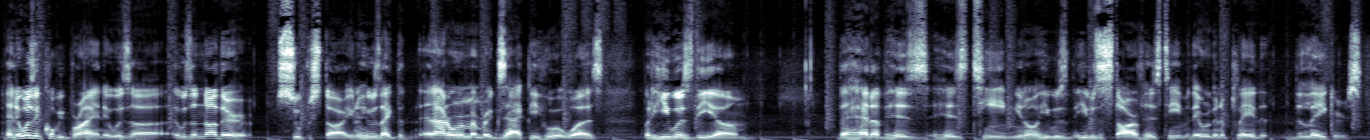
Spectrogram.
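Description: Raspy, gravelly man rambling casually. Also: lowish voice, brisk, a little mellow, faint music behind. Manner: profane, filler-heavy, restarts sentences.

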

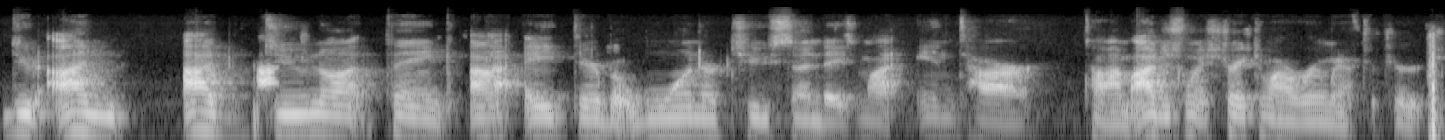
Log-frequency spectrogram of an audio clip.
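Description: A man's voice: fairly low pitch, fairly even intonation, normal speed, hardly any pauses, noisy background. A young man casually telling an anecdote in an informal, jokey, exaggerating way. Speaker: storyteller in a podcast-style phone chat.

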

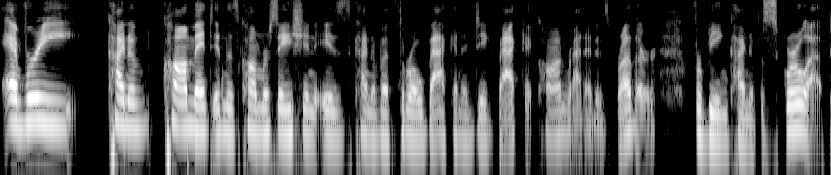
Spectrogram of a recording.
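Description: A woman's voice: deep voice, dry recording, clean studio sound. A woman co-hosting a podcast, discussing film casually and reflectively, often thinking aloud as she goes. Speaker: podcast co-host.

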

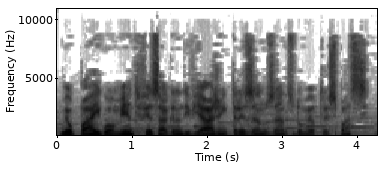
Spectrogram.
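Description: A man's voice: deep voice, very animated, a little slow, soft background music. An actor playing an earnest, emotional male doctor in the afterlife in a radio drama, pleading in formal diction. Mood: wistful, questioning. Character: earnest newly dead male doctor, longing for his mother.

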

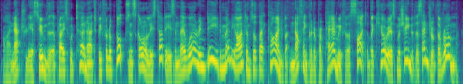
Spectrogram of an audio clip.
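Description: A man's voice: high voice, fast, hardly any pauses, pitched above the performer's own voice, full character voice. A man voicing an earnest, anxious older schoolteacher who speaks formally and a little fussily. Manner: formal, slightly fussy, animated.

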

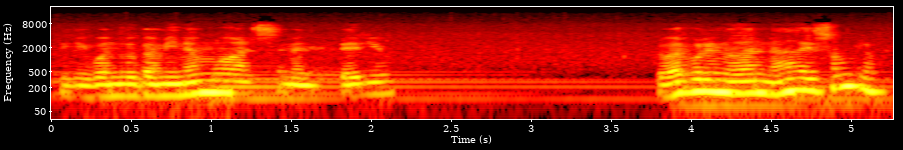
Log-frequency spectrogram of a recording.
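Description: Radio drama role: male actor for curious, thoughtful young man, Chilean accent, warm rounded voice, questioning manner. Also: medium pitch, moderate pace, lo-fi sound, faint music behind, lightly acted. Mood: pensive. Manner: questioning, earnest.

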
